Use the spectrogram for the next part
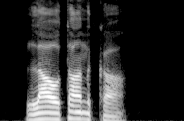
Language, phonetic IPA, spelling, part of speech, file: Polish, [ˌlaɔˈtãŋka], Laotanka, noun, Pl-Laotanka.ogg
